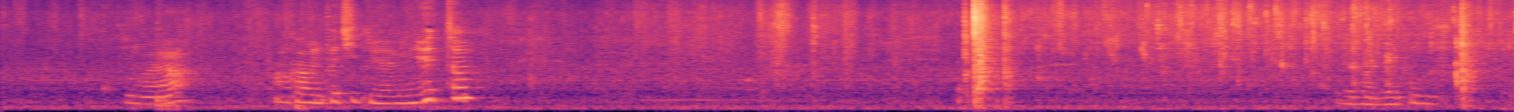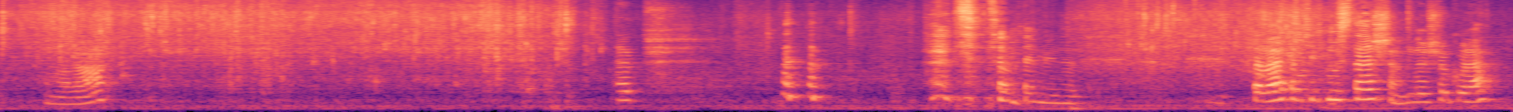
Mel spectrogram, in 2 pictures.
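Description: A woman talks nearby in a lively way.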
